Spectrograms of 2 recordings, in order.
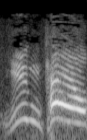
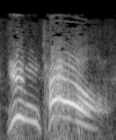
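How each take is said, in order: First: Said in the usual way. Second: Slow, louder, higher; emphatic shout; preaching shout. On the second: Real, not acted. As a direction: hammer it home to the crowd. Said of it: "You can tell, brother".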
